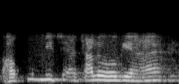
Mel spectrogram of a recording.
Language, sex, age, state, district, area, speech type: Hindi, male, 60+, Bihar, Madhepura, urban, conversation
